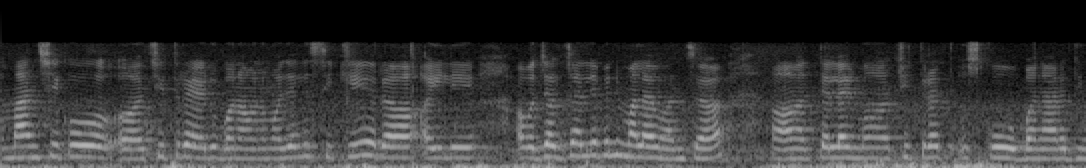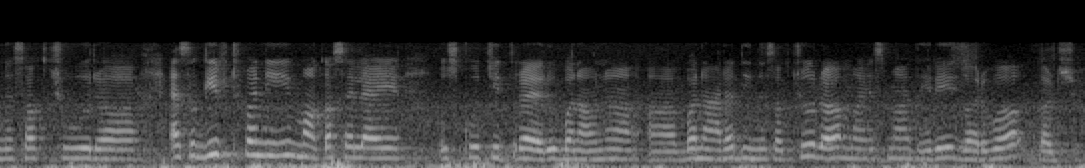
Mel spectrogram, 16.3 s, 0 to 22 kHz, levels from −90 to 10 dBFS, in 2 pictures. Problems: none marked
